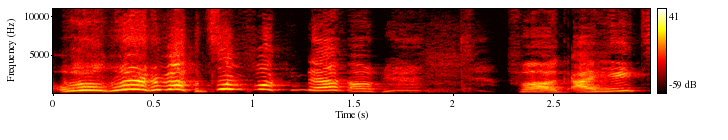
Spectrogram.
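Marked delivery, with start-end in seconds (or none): 0.0-1.6 laughing it out high. Real, not acted. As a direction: giggle through the words. Repeated through laughter.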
